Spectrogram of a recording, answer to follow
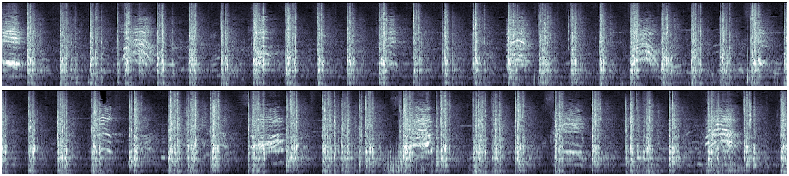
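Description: Children's drumline beating sticks on upturned plastic bucket drums in a steady unison beat, about two to three strikes a second. Voices shouting along can be heard between the strikes.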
